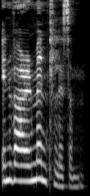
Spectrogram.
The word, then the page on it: environmentalism: British English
